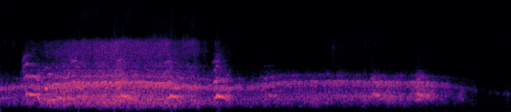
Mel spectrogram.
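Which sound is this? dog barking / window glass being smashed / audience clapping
dog barking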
